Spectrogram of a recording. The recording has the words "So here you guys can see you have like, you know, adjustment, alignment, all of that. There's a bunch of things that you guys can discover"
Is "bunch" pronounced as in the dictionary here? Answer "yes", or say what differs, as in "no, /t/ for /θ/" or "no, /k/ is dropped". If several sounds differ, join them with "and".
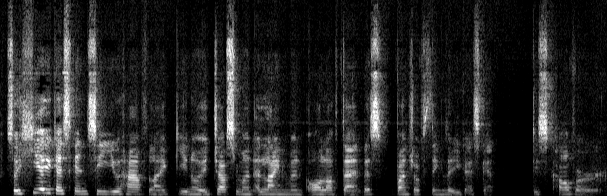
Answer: yes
